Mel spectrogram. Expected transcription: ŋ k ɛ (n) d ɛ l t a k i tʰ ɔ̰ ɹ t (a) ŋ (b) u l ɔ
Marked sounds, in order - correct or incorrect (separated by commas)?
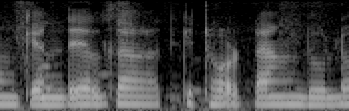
correct, correct, incorrect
